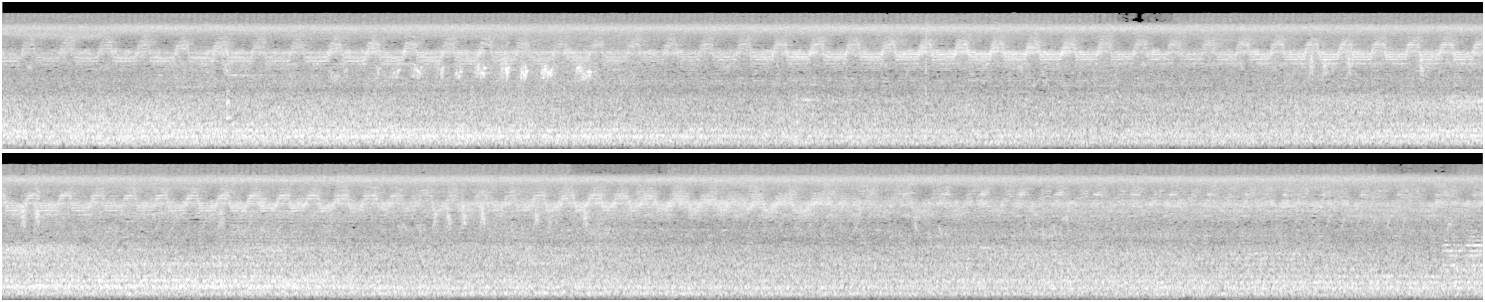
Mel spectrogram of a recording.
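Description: Insects calling steadily in a rapid high pulsing trill with a steady high whine above it, over a constant background hum. A second, lower pulsing call joins briefly about four seconds in.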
